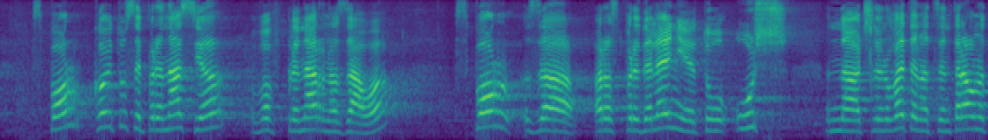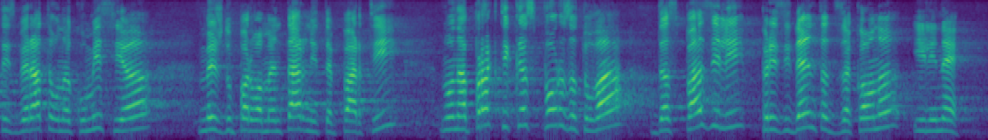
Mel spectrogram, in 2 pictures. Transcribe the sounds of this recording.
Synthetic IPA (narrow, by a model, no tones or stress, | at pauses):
spɔɾkɔjt̪ʊsɛpɾɛnasʲjəvəfplɛnaɾnəzalˠə | spɔɾzɐɾəspɾɛd̪ɛlɛniɛt̪ouʃ | nɐt͡ʃlɛnovɛt̪ɛnɐt̪sɛnt̪ɾalˠnət̪əizbiɾat̪ɛlˠnəkomisijə | mɛʒd̪ʊpɐɾlˠɐmɛnt̪aɾnit̪ɛpaɾt̪iː | nonɐpɾakt̪ikəspɔɾzɐt̪ovad̪ɐspazilipɾɛzid̪ɛnt̪ət̪zɐkɔnəilinɛ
